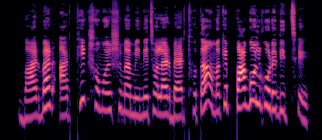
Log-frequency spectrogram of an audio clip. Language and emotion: Bengali, angry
